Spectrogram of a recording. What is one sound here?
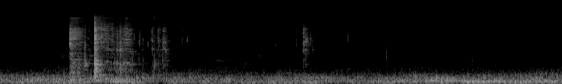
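A metal spoon clinks against a metal pot and bowls.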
